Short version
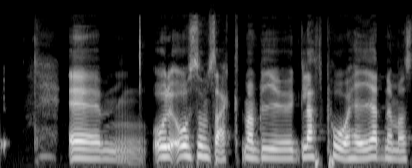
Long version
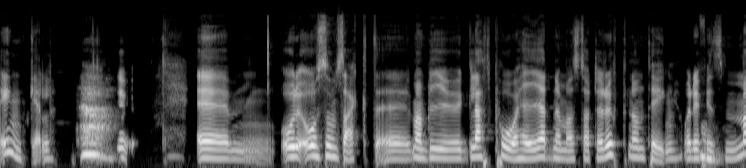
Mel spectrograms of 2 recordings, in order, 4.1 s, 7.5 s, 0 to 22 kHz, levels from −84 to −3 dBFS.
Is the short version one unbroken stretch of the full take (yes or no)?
no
